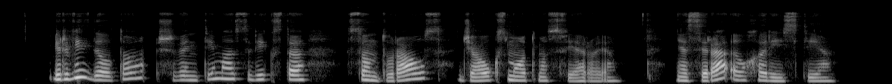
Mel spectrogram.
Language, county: Lithuanian, Vilnius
